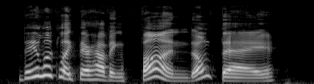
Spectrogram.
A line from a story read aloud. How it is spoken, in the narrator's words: Yamamoto asks cheerfully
